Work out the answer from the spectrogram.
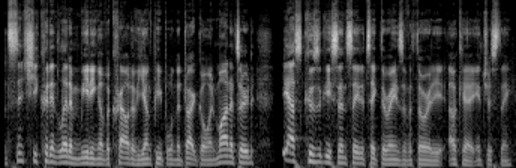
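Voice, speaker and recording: A man hosts a visual novel let's play, casually commenting and reading dialogue aloud over game music. His voice is lowish and expressive, and he talks at a quick pace.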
